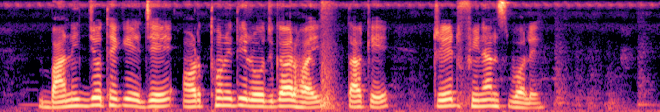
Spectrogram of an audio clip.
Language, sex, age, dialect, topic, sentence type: Bengali, male, 18-24, Northern/Varendri, banking, statement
